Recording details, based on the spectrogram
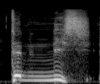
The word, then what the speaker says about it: tennis: Et là, Larousse juge même utile de signaler qu'on prononce tennis et il y met trois N pour bien faire comprendre qu'il faut le dire avec l'accent anglais.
